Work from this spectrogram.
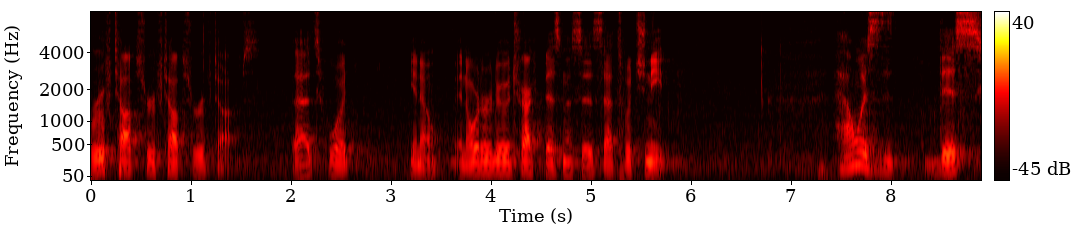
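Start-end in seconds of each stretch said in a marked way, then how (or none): none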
